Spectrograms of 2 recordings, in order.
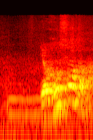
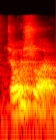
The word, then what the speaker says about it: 여호수아: 영어권의 사람들은 이게 발음을 할 줄 몰라서 그래요. 여호수아가 맞거든요. 근데 영어 사람들은 여호수아를 발음을 못하니까 뭐라고 해요? 조슈아라고 해요. 이게 틀린 발음이죠.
